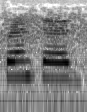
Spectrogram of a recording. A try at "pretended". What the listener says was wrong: Pretend was mispronounced as printed.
